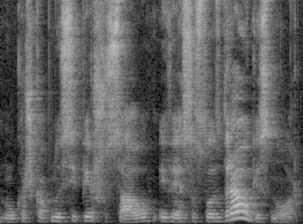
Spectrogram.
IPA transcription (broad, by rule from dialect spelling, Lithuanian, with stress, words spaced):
nʊ kɐʃˈkɐp nʊˈsʲiːpʲiɛʃʊ ˈsɐʊ ɪ ˈʋʲeːsʊs tuɔs ˈdrɐʊɡʲɪs ˈnuɔr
